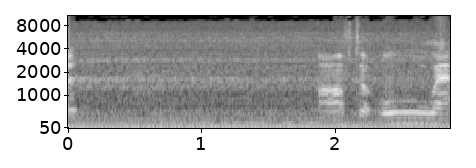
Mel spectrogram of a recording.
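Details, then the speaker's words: Land Rover Defender five-cylinder diesel, after fixing a no-start apparently traced to an isolator not giving a good ground: steady, even idle with a low smooth beat and no knocks, misses or rattles; running healthy. "hassle appears to be that isolator which is Diggy not giving it a good ground what a result"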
